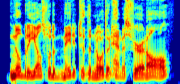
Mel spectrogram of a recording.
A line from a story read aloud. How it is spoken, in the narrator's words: the voice grumbled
